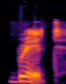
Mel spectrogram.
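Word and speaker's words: bread: এছাড়াও কোন শব্দে যদি ই এর পর এই থাকে সেক্ষেত্রে এ সাইলেন্ট হয়। For example ব্রেড।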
